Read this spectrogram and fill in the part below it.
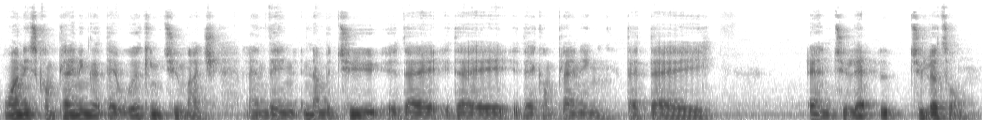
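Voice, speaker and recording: Middle-aged male vlogger, low and unhurried, blunt and opinionated, for an informal motivational monologue. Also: level tone, mellow, slight background noise. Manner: blunt, opinionated, emphatic with repetition. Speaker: vlogger and entrepreneur giving motivational talk.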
